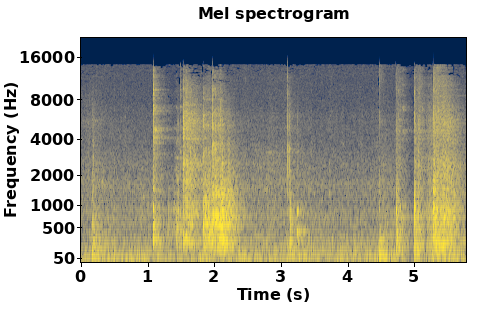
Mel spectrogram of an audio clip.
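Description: Sharp metal clicks and clinks as a steel snap ring is worked into its groove in a 62TE transmission's input clutch drum and the snap ring pliers are put down, with two longer scraping clatters.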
